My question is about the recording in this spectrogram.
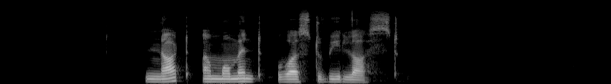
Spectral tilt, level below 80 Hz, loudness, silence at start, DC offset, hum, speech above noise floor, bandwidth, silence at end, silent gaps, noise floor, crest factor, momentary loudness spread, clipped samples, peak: -5 dB/octave; -70 dBFS; -25 LUFS; 1.45 s; under 0.1%; none; over 66 dB; 13 kHz; 2.15 s; none; under -90 dBFS; 24 dB; 12 LU; under 0.1%; -4 dBFS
